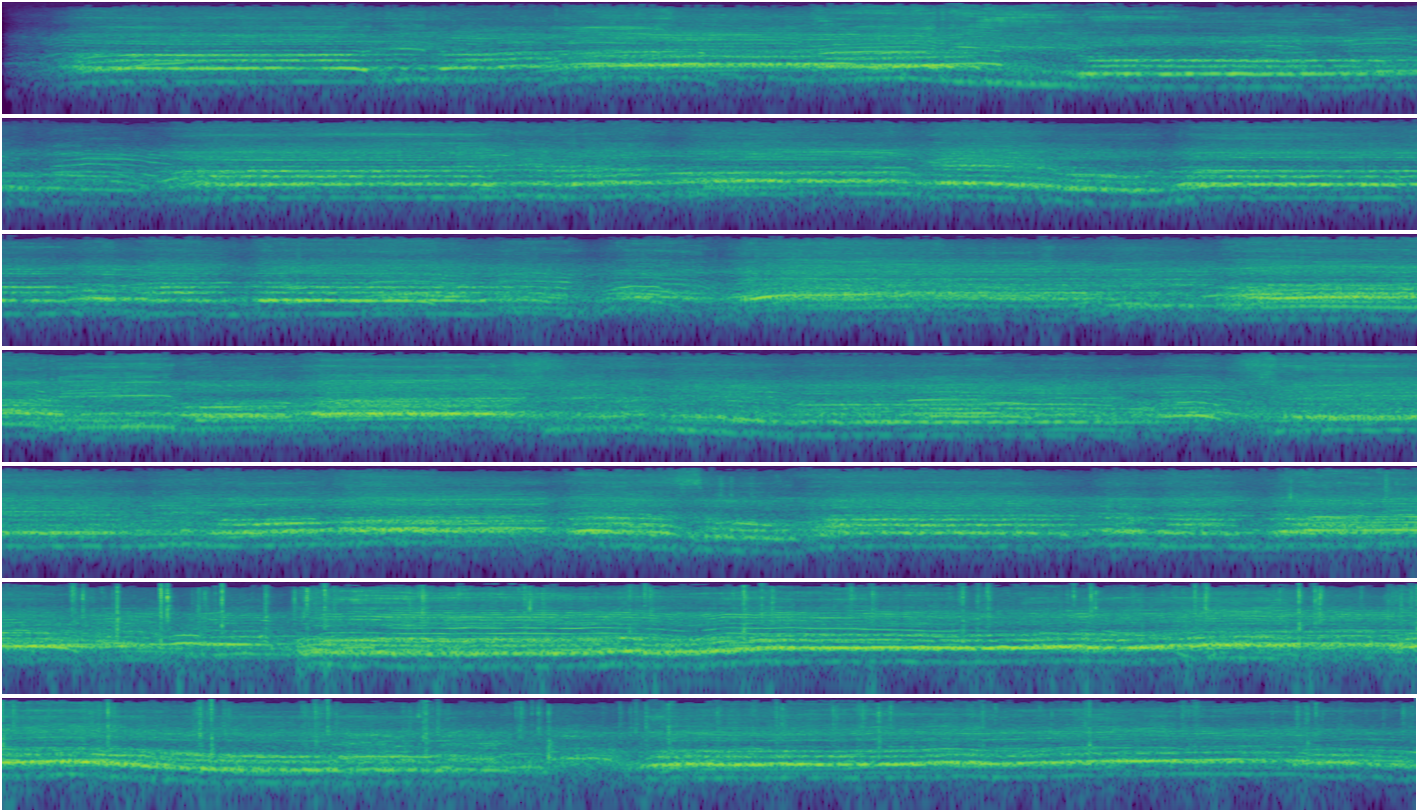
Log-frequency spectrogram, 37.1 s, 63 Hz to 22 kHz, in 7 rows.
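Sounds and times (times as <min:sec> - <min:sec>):
football fans chanting: 0:00.0 - 0:37.1.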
